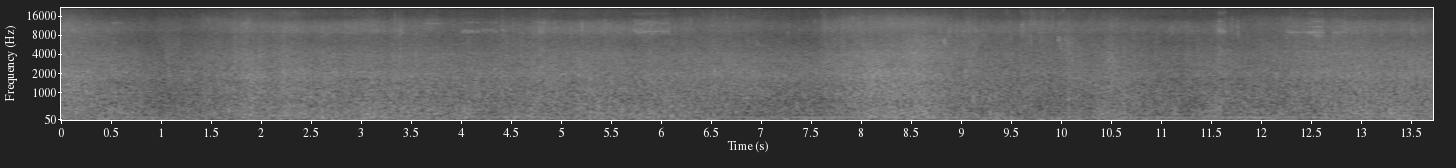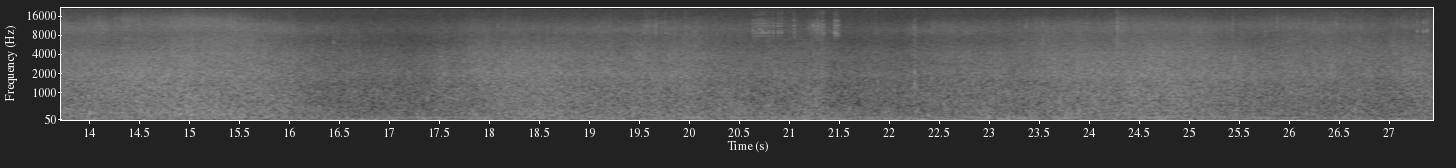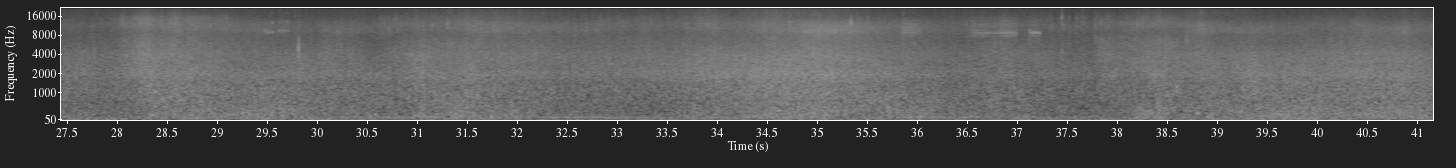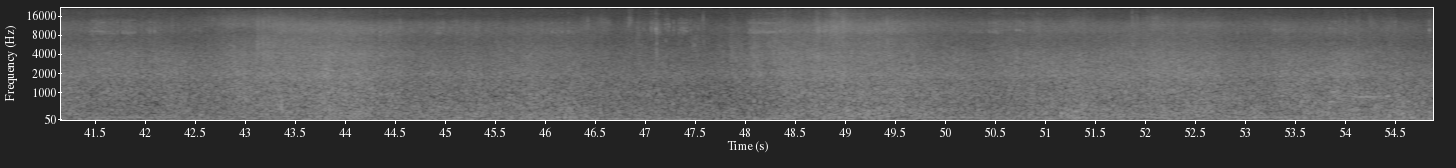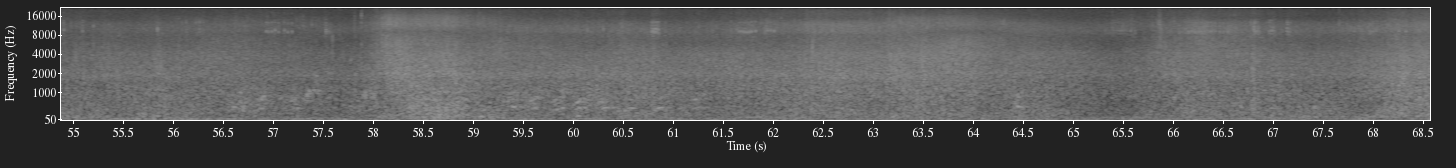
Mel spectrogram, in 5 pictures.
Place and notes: At the beach, Sound of the waves, Birds singing
Zoom H2n MS +XY
4 November 2014, 10:06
